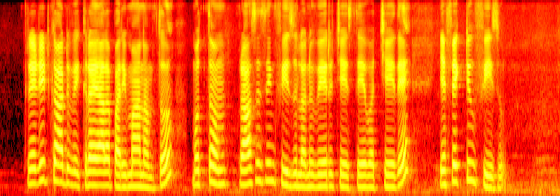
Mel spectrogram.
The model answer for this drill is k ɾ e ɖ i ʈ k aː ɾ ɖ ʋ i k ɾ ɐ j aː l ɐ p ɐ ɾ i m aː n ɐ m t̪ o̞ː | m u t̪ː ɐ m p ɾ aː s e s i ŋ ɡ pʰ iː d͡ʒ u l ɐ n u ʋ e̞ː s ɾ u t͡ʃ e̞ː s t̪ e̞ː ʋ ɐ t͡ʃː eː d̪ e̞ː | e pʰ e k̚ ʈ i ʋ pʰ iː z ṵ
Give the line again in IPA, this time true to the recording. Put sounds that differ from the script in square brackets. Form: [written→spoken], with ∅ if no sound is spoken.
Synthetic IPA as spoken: k ɾ e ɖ i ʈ k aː ɾ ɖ ʋ i k ɾ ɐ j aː l ɐ p ɐ ɾ i m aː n ɐ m t̪ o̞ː | m [u→ɔ] t̪ː ɐ m p ɾ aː s e s i ŋ ɡ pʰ iː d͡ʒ u l ɐ n u ʋ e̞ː [s→∅] ɾ u t͡ʃ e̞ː s t̪ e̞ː ʋ ɐ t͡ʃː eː d̪ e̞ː | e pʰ e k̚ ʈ i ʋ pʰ iː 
